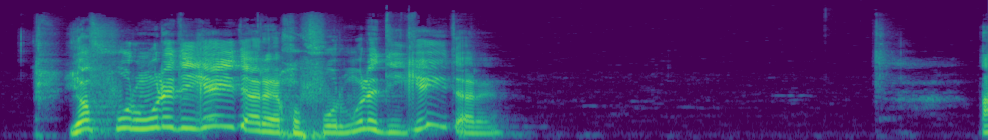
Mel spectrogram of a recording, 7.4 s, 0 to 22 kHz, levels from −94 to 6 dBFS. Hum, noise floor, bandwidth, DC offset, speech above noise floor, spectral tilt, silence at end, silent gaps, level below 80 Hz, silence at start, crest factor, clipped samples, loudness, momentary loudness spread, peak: none; -75 dBFS; 16 kHz; under 0.1%; 61 dB; -4 dB/octave; 0 s; none; -44 dBFS; 0.25 s; 18 dB; under 0.1%; -13 LUFS; 13 LU; 0 dBFS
